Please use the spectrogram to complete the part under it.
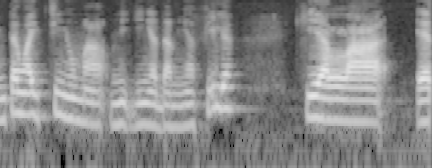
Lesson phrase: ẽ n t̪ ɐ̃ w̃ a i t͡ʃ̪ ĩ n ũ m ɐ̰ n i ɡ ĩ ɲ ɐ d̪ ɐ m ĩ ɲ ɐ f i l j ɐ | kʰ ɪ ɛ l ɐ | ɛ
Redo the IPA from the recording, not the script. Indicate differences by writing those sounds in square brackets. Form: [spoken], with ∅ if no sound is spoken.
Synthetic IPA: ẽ n t̪ ɐ̃ w̃ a i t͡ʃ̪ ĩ [ɲ] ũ m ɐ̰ [m] i ɡ ĩ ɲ ɐ d̪ ɐ m ĩ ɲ ɐ f i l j ɐ | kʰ ɪ ɛ l ɐ | ɛ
